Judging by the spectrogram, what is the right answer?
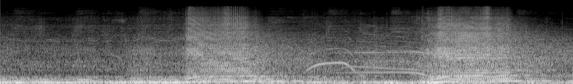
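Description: Monster truck's supercharged V8 running with a deep, loud drone and revved hard twice, about two seconds in and again a little past four seconds, as the truck drives over a dirt ramp.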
